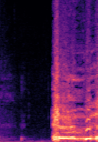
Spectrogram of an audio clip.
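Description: A loud, harsh, throaty cough bursts out after a near-silent opening, with a second rough push of breath just before it ends.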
